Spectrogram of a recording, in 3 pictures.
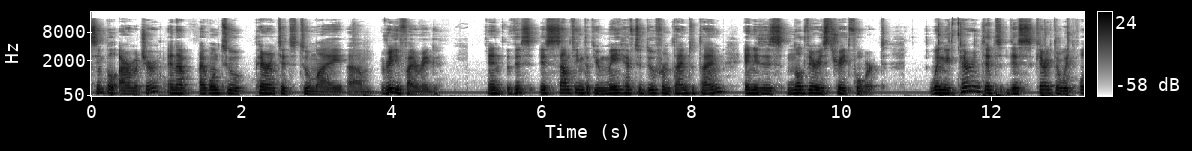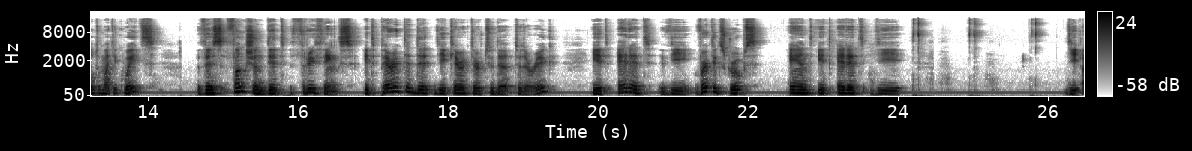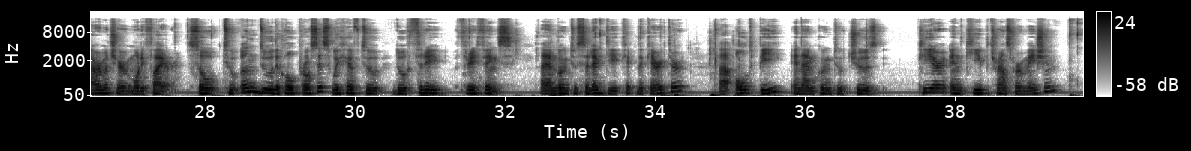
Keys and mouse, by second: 11.5 shift+click, 12.6 ctrl+p, 14.4 Escape, 24.2 click, 25.0 click, 27.6 middle click, 31.4 middle click, 32.6 g, 33.6 middle click, 34.7 alt+p.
